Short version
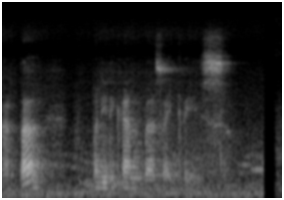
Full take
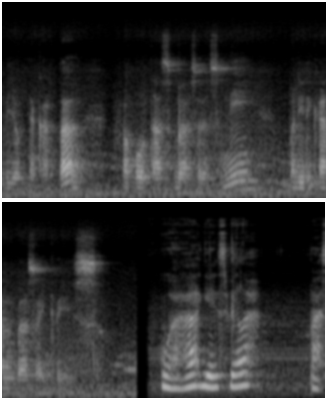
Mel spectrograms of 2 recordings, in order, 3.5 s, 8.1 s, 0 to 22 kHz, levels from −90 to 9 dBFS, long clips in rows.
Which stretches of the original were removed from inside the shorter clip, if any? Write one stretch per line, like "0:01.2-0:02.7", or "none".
0:01.5-0:03.4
